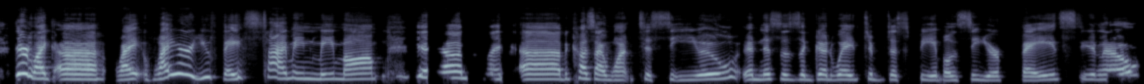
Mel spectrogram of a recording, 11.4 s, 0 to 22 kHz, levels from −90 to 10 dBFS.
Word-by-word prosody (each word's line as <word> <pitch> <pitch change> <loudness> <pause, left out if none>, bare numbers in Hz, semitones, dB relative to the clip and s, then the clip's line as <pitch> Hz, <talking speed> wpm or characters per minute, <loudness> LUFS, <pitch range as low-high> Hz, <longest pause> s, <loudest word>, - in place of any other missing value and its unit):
They're - - +11
like, 265 -1 +5
"Uh, 235 -1 +5
why 225 +4 +3
why 260 +3 +2 0.2
are - - +5
you 335 +1 -2
FaceTiming 270 +1 -1
me, 240 +1 -3
mom?" 250 +2 +3 0.4
You 385 - -1
know, 295 -2 +2
I'm - - 0
just 250 -8 -10
like, 235 - -5 0.2
"Uh, 240 0 +3
because 255 +2 -3
I 220 - +2
want 205 +1 -5
to 225 -4 -8
see 225 +4 -15
you 235 - -1
and 220 0 -5
this 235 +1 -4
is 225 -1 -7
a 225 - -2
good 225 +1 -3
way 220 -1 -2
to 240 - -7
just 210 -2 -9
be 210 -2 -7
able 195 -1 -5
see 215 +4 -12
your 190 -1 -6 0.2
face," 205 +6 -4
you 230 0 -7
know? 230 +4 0
235 Hz, 195 wpm, -23 LUFS, 220-260 Hz, 0.4 s, They're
